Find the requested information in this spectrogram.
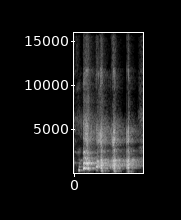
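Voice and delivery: unvoiced high laugh; airy real laugh. Real, not acted. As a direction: laugh at her own joke. Laughs about cold heart.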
